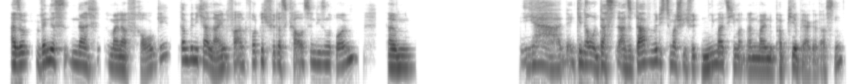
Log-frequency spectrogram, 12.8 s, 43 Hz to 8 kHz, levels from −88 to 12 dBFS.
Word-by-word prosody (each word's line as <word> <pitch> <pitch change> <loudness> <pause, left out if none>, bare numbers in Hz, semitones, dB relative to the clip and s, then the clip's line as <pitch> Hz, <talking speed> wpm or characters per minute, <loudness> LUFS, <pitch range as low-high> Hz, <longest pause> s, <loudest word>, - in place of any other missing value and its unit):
Also 150 +1 +5
wenn 165 +4 +3
es 185 0 +4
nach 145 -4 -1 0.2
meiner 120 -5 +1
Frau 120 +7 -5
geht, 240 - -10
dann 195 0 +2
bin 200 - +2
ich 190 -3 0
allein 120 -1 +2
verantwortlich 165 +7 -4
für - - -5
das 150 -1 -1
Chaos - - -3
in 160 - -6
diesen 150 -1 -4
Räumen, 150 +10 -1 0.4
ähm 125 -1 +3 1.6
Ja, 130 -4 -4
genau, 150 -2 -1
und 130 -1 0
das 145 -5 +3
also 115 -2 0
da 155 +8 +5
würde 180 +2 +1
ich - - -3
zum 150 - -2
Beispiel, 140 -1 -1
ich - - -8
würde 125 -1 -5
niemals 145 +4 +1
jemanden 125 -3 -5
an 110 0 0
meine 105 0 +2
Papierberge - - 0
lassen, 190 - -6
145 Hz, 175 wpm, -25 LUFS, 125-160 Hz, 1.6 s, Also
